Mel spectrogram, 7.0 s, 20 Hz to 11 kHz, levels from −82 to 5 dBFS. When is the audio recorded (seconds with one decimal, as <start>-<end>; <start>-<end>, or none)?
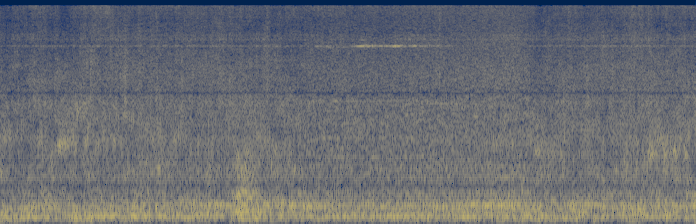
3.1-5.3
